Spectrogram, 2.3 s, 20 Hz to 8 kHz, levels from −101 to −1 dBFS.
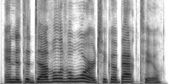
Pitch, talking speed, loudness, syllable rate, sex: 245 Hz, 290 wpm, -16 LUFS, 5.8 syllables/s, female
